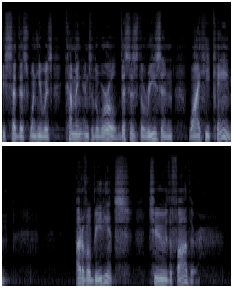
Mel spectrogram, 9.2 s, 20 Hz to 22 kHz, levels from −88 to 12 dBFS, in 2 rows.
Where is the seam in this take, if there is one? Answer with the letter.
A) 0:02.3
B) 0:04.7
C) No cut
C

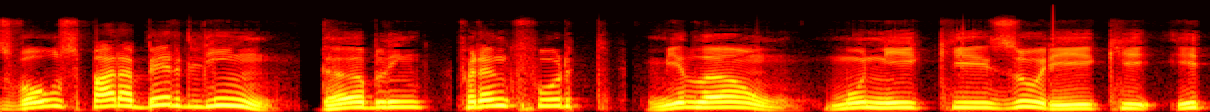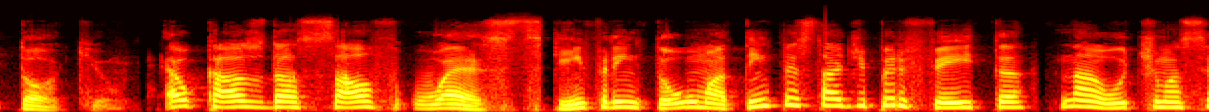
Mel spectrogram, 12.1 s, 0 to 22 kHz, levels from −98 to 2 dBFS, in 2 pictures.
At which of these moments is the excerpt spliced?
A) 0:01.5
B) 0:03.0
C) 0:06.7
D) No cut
C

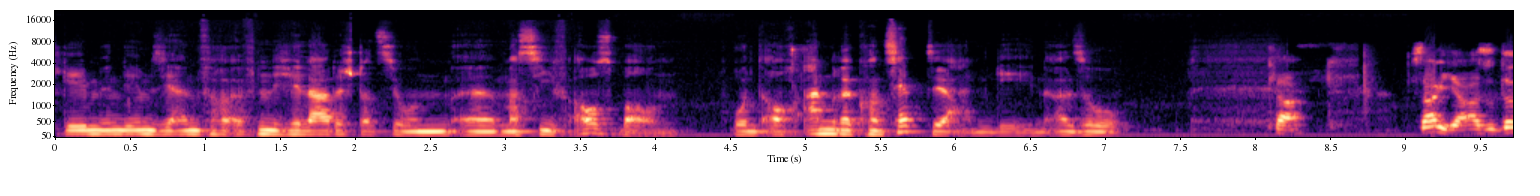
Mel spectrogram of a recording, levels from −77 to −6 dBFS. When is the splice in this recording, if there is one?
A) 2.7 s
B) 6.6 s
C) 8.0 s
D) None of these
D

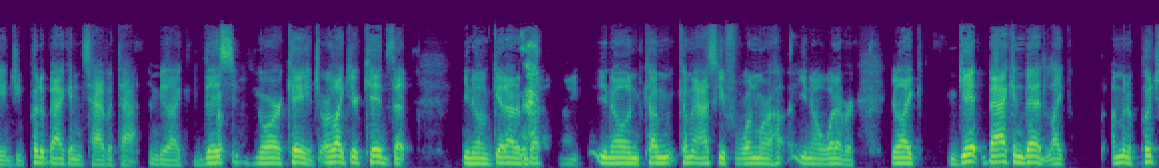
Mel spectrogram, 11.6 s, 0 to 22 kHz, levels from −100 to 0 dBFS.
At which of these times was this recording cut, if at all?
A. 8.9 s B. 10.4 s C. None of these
C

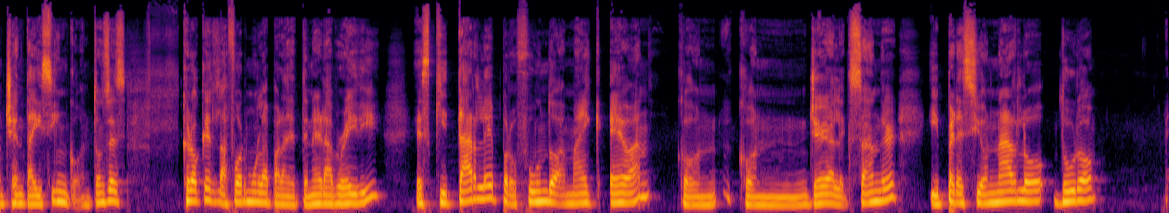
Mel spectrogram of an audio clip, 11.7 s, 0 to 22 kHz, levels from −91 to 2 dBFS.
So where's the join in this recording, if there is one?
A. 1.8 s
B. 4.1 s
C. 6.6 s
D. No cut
A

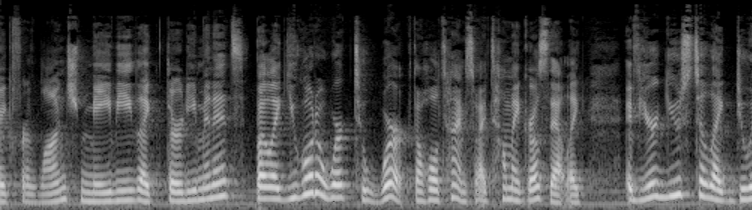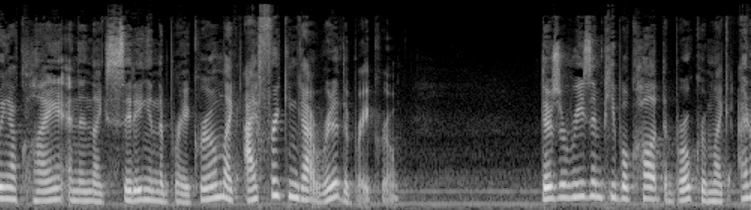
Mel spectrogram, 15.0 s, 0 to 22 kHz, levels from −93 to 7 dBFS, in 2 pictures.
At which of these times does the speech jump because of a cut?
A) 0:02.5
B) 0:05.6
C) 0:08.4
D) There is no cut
A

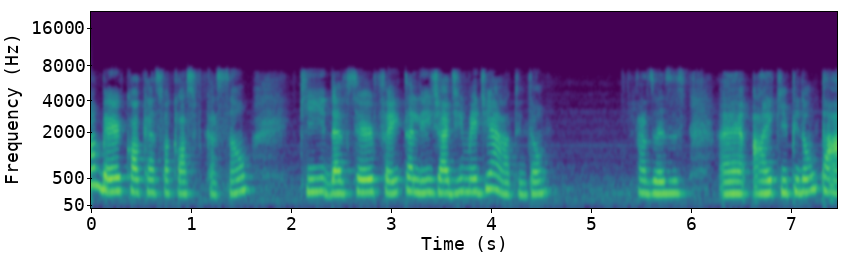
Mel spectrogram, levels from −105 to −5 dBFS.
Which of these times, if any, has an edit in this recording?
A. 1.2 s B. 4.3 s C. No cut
C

